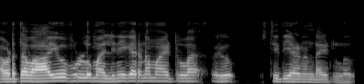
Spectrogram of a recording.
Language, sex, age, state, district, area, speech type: Malayalam, male, 18-30, Kerala, Kozhikode, urban, spontaneous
